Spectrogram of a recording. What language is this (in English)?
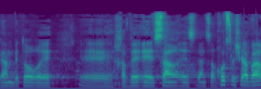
Hebrew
